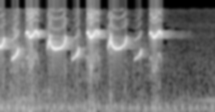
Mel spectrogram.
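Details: Cinereous tit in brisk song, used to coax a silent bird to sing: a short rapid sequence of sharp high notes and lower swooping slurs lasting about one and a half seconds, a gentle low hum behind.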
